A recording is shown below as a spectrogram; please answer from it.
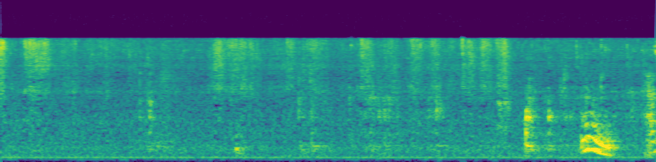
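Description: Faint, irregular scratching of a nail brush's bristles scrubbing under the fingernails, in short strokes.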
